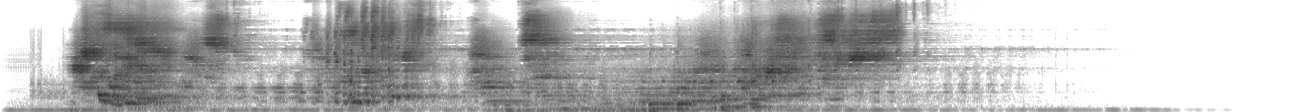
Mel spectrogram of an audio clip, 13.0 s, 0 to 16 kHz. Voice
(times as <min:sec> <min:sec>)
0:00.7 0:06.0, 0:06.9 0:09.2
